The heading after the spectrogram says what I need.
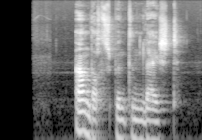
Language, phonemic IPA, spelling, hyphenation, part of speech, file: Dutch, /ˈaːn.dɑxts.pʏn.tə(n)ˌlɛi̯st/, aandachtspuntenlijst, aan‧dachts‧pun‧ten‧lijst, noun, Nl-aandachtspuntenlijst.ogg
- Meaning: list of points that require special attention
